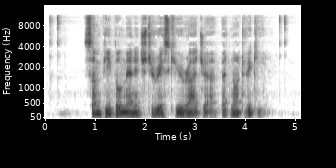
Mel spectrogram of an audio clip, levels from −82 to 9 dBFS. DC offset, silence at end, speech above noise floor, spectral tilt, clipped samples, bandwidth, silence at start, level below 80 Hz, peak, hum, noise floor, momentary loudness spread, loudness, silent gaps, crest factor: under 0.1%; 0.3 s; 36 dB; -3.5 dB/octave; under 0.1%; 11.5 kHz; 0.1 s; -48 dBFS; -2 dBFS; none; -53 dBFS; 19 LU; -17 LUFS; none; 16 dB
